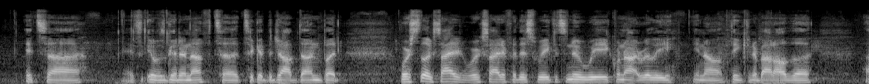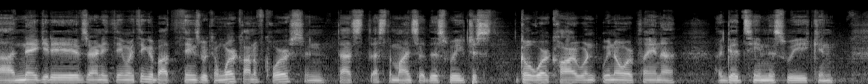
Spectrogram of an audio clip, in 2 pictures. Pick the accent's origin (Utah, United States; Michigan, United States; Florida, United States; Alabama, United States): Utah, United States; Southern; now in Provo, United States; That's my hometown right there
